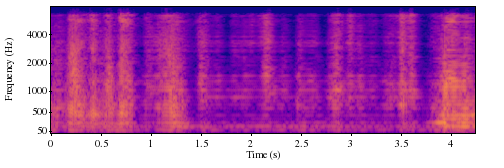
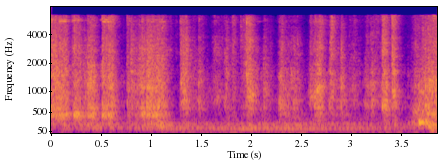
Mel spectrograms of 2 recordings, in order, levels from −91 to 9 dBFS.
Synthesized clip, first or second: first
